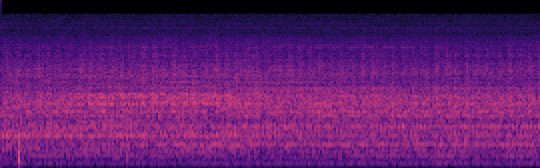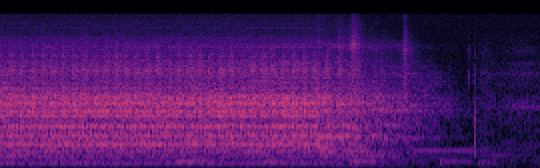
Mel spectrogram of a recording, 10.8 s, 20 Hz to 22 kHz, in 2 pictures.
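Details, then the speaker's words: Craftsman shaper model 113239291, 1/2 hp motor, 1/2" spindle, belt drive with some pulley vibration felt at the table: smooth, fairly quiet motor and belt hum that coasts down evenly at switch-off; runs normally. "you can hear it's not very loud which is which is another good thing"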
